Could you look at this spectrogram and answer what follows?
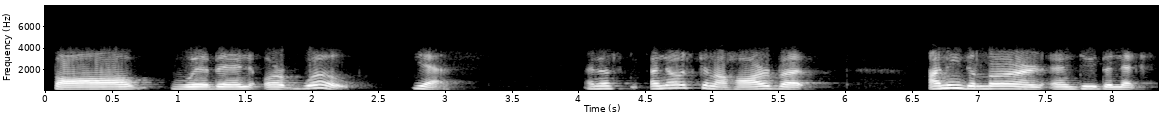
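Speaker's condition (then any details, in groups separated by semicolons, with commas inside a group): Down syndrome; chromosome disorder, present from birth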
